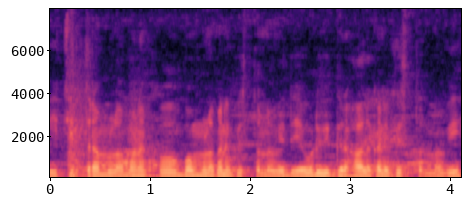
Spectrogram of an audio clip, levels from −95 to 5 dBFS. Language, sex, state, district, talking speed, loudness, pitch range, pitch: Telugu, male, Andhra Pradesh, Guntur, 115 wpm, -18 LUFS, 115-130 Hz, 120 Hz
